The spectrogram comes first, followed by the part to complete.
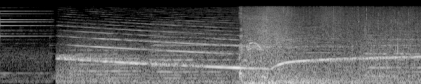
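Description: Ambulance siren wailing: its pitch falls slowly for about two seconds, then climbs back up. A loud rushing burst of noise comes about halfway through, and a ringing tone fades out in the first half second.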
